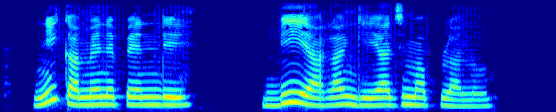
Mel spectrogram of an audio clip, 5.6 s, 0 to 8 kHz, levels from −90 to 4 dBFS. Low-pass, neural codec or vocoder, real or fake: 7.2 kHz; none; real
